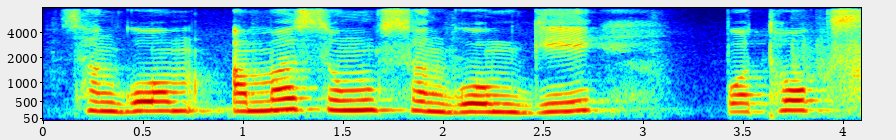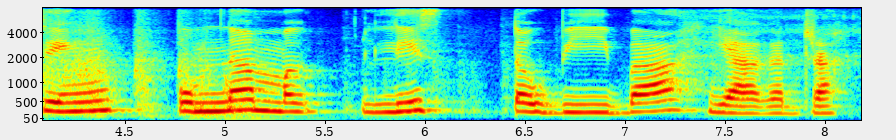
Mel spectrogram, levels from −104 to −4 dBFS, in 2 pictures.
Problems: background sounds at intervals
